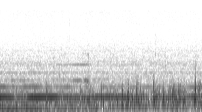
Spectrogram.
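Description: A single sustained drone note of ambient background music, held steady over a low rumble and an even noisy hiss.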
